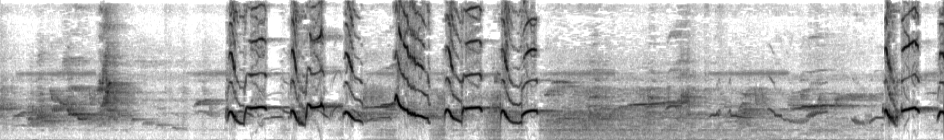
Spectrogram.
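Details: Morning lure song of an oriental magpie-robin: a rapid run of about seven loud, ringing whistles that swoop down and up, then softer warbled phrases and faint twittering, with one more loud whistle at the end.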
